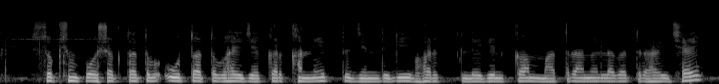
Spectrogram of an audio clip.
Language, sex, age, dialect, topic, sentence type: Magahi, male, 25-30, Western, agriculture, statement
